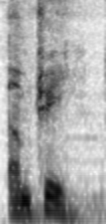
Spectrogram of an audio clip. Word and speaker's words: Twi: Tree. – Tree. – Yeah. – Tree. – Tree. Is that T-W-I, but it's yes, but you say it like tree.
